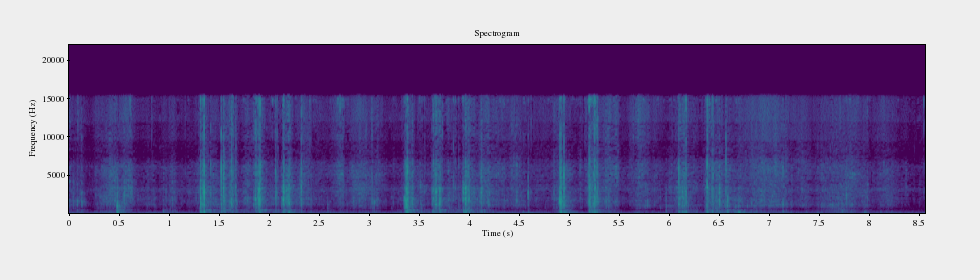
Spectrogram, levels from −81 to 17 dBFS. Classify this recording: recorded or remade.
remade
